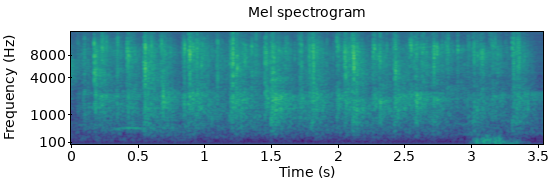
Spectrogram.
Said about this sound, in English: Oh, Thank you, sir. Man, he is good. You can give him an applause, you know.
